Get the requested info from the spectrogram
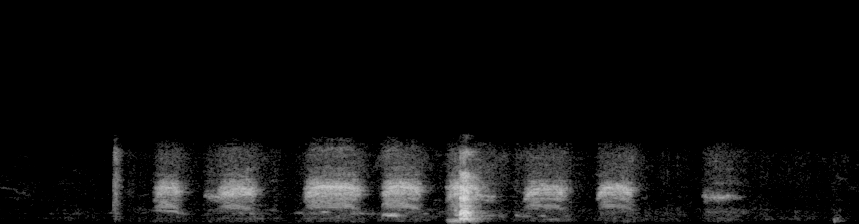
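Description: A series of about eight harsh animal calls in a steady rhythm, one every half second or so, the loudest about halfway through.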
